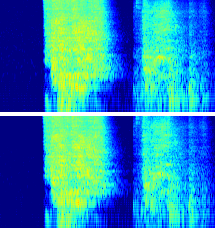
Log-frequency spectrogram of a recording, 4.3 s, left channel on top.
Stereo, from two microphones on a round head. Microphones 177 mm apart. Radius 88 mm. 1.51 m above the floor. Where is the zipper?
60° right (ahead or behind), 1.9 m.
